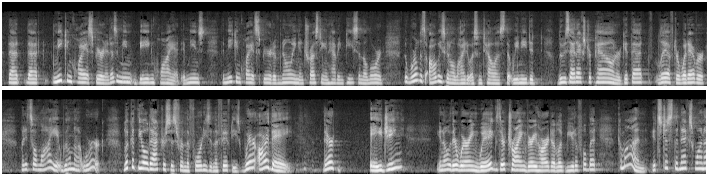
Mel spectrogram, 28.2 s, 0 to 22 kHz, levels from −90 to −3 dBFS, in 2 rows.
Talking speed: 210 wpm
